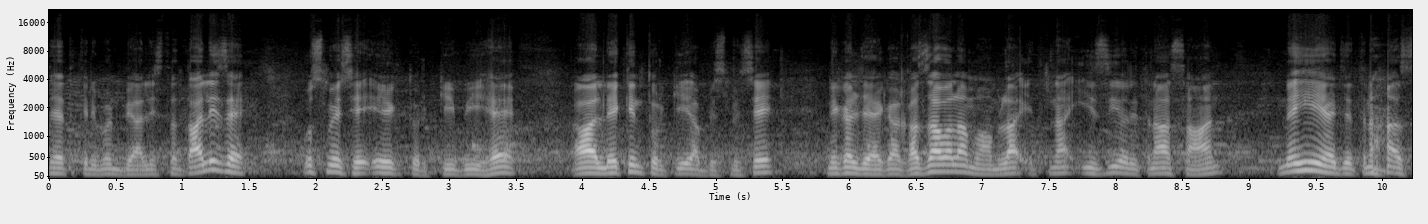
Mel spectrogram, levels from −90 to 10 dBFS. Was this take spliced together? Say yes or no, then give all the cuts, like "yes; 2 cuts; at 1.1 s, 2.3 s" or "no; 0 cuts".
no; 0 cuts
